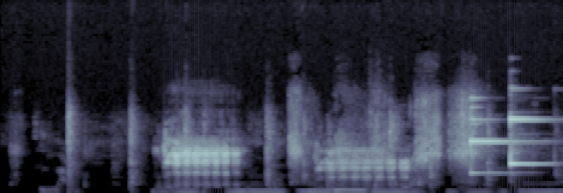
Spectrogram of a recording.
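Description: Sheep in a survival video game let out several short, close bleats, one after another, with quiet gaps between the calls.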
